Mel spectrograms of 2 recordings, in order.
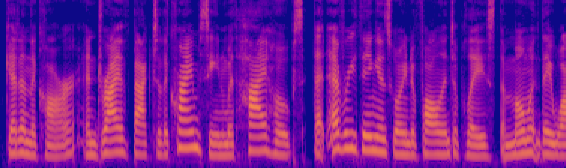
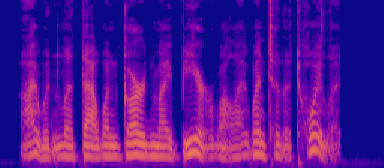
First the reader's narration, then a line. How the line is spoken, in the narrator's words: Jim mutters back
